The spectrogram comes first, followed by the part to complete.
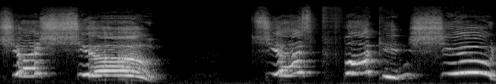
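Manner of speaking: very high, very loud, slow, drawn-out bellow. Describing getting mad while watching a show, retelling yelling at the screen. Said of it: "literally yelling at the screen".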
